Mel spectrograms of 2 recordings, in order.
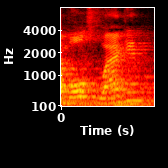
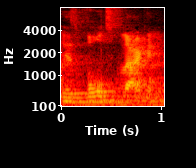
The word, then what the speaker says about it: Volkswagen: letra bar está así a menudo se escribe con una w alemana y los alemanes la w la pronuncia como un entonces a en el español por eso él a veces vemos que dicen los dos la marca volkswagen si en alemán volkswagen ellos no pronuncian así entonces nosotros adaptamos el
